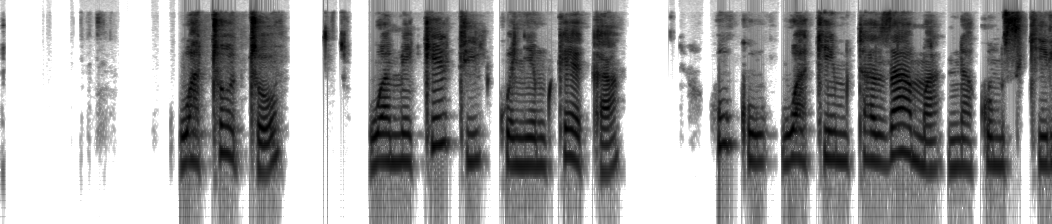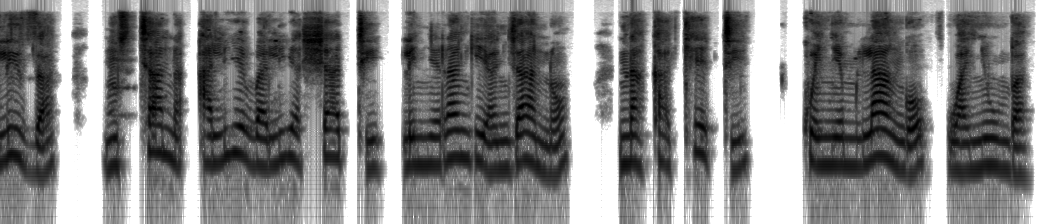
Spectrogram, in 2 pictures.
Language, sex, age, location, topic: Swahili, male, 18-24, Nairobi, health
